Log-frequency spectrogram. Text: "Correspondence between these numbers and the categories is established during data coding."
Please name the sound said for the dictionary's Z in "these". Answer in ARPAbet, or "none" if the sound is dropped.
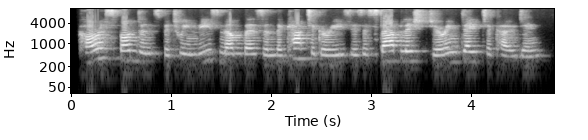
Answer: Z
